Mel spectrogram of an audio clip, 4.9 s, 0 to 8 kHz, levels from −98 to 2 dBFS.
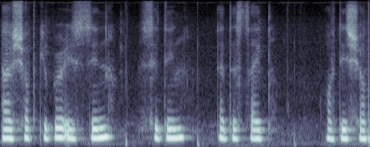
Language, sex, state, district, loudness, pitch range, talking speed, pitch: English, female, Nagaland, Kohima, -15 LUFS, 180-195 Hz, 120 wpm, 185 Hz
